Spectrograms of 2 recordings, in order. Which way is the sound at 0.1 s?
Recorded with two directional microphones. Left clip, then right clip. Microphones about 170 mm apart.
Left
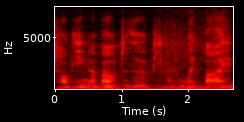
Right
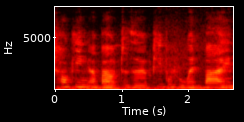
35° left (ahead or behind).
